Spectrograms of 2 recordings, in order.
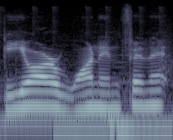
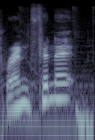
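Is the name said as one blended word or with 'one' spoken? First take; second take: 'one' spoken; blended. First: The name is said with 'one' spoken aloud. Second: The name is blended into one word. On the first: "are they trying to be cute with the one" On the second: "Is it Brinfinite?"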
